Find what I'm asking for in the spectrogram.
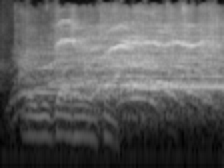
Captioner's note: applause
